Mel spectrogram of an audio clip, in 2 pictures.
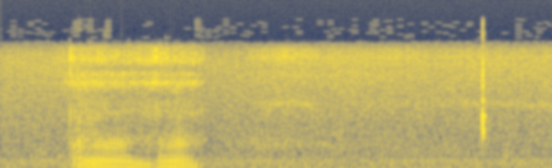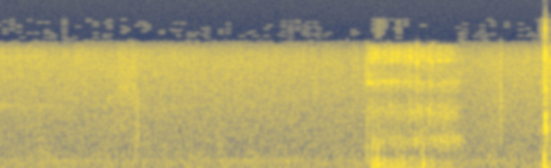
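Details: Dog making a weird noise: two deep, rough snoring snorts, one near the start lasting under a second and another near the end, over a steady hiss.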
